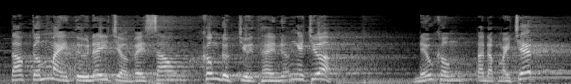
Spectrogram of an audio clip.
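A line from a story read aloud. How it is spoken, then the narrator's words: Angry cursing shout. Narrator (Vietnamese): Ông bố chửi thề và quát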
